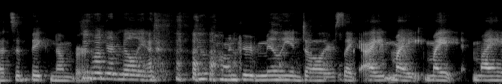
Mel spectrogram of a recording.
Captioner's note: laughs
